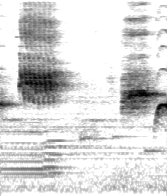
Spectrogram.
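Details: Asian pied starling in a house yard, said to be the loudest, noisiest singer there and to wake people at daybreak; two loud, rich whistled phrases separated by a short pause, over faint music.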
